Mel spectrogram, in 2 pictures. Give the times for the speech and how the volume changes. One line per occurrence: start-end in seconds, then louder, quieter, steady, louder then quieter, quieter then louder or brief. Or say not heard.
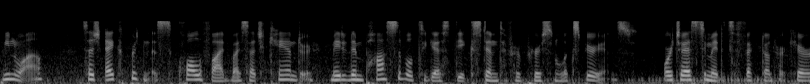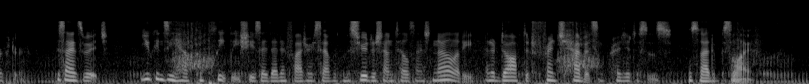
0.0-15.9 steady.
